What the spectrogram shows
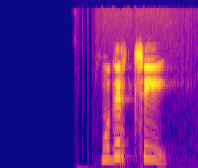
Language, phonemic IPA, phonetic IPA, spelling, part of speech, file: Tamil, /mʊd̪ɪɾtʃtʃiː/, [mʊd̪ɪɾssiː], முதிர்ச்சி, noun, Ta-முதிர்ச்சி.ogg
- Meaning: 1. maturity, ripeness 2. great age, old age 3. excellence in learning or experience 4. arrogance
